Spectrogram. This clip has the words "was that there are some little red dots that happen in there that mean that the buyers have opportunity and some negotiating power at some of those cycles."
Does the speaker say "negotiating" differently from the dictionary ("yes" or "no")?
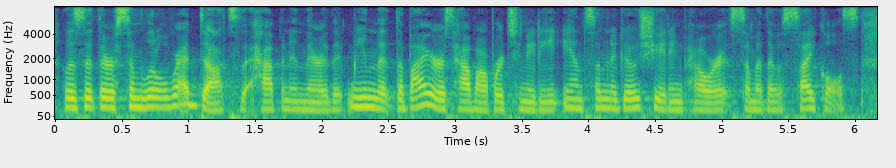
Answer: no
